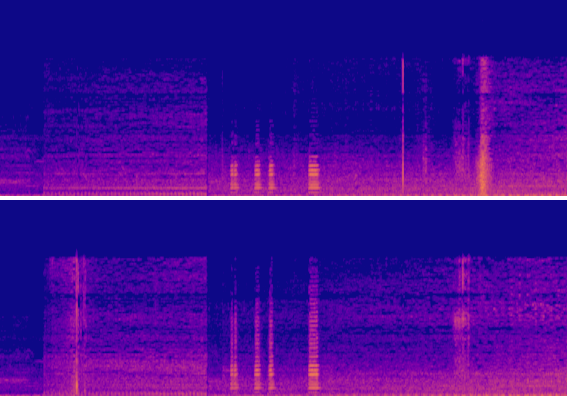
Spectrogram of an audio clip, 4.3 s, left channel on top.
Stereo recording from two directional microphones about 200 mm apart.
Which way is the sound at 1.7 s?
55° right (ahead or behind).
